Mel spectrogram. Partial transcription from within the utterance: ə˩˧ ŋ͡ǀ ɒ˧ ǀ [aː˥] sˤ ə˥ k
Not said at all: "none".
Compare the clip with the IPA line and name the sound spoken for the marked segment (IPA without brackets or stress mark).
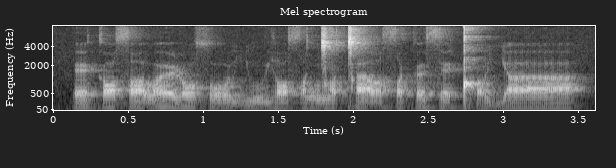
aː˥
